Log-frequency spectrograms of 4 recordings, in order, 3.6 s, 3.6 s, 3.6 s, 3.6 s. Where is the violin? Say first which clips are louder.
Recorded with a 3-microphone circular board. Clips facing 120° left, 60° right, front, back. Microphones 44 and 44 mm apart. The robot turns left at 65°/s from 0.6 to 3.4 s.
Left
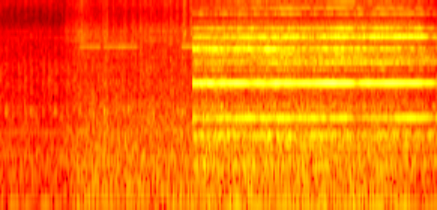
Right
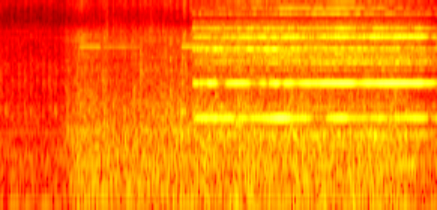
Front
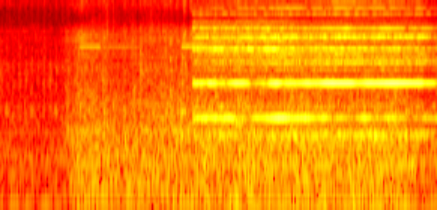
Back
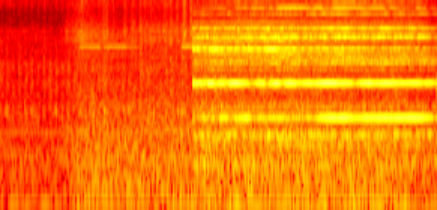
Left 2 dB, even; 125° left, 1.2 m; by 3.5 s 5° left, 1.2 m.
